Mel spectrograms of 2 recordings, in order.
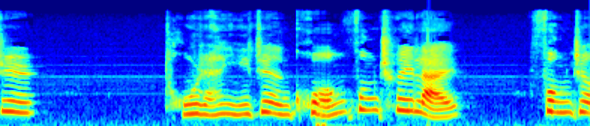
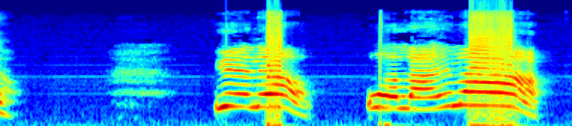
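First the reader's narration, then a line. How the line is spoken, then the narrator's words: Happy shout. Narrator (Chinese): 提莫龙迎风飞起，高兴的大叫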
